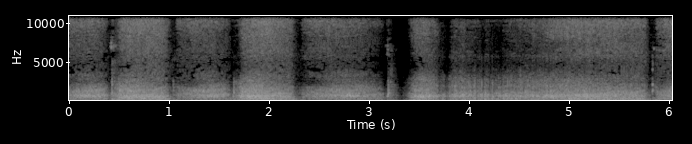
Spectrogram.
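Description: A long-handled carpet grooming rake with a wooden pole and a dark bristle head is dragged back and forth across wall-to-wall light beige synthetic pile carpet. It makes a steady, breathy scraping rush of rubbing fibers, broken by short dips in loudness as each stroke changes direction.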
